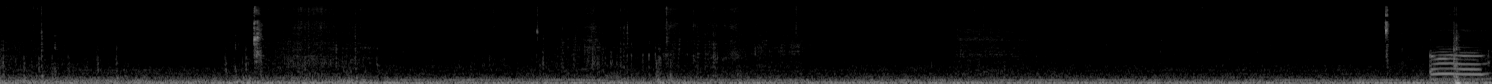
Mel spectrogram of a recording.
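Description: Steady low hum of an idling car heard from inside its cabin, with a few faint clicks and rustles.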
